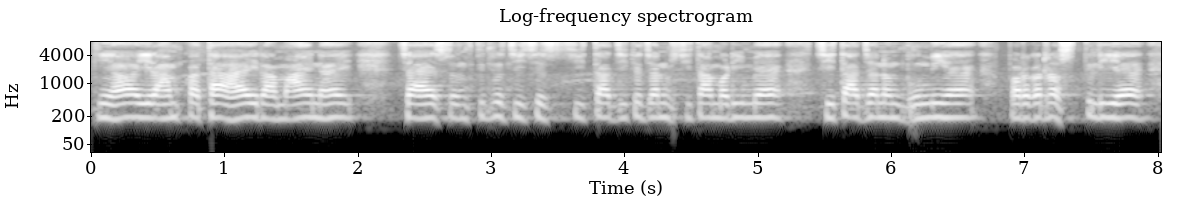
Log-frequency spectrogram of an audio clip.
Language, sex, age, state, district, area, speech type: Maithili, male, 45-60, Bihar, Sitamarhi, rural, spontaneous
